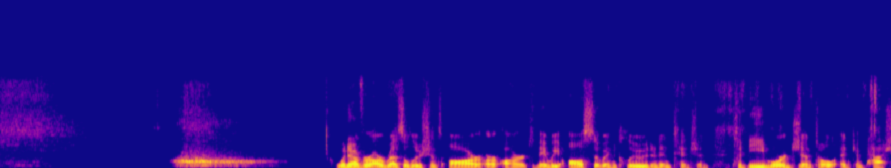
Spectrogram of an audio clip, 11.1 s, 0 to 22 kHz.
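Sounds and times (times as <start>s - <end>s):
deep breaths during a church service: 0.0s - 1.3s, 2.1s - 3.6s
speech: 4.2s - 11.1s.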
